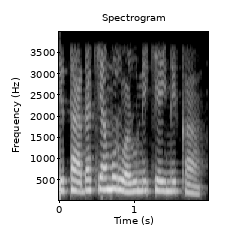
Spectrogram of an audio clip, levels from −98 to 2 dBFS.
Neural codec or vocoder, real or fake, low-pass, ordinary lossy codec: none; real; 3.6 kHz; none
